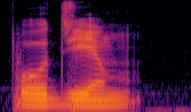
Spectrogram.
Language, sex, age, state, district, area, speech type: Tamil, male, 18-30, Tamil Nadu, Erode, rural, read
